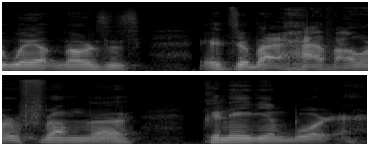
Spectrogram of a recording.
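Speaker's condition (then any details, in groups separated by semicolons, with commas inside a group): Cerebral palsy; verbal, able to speak up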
